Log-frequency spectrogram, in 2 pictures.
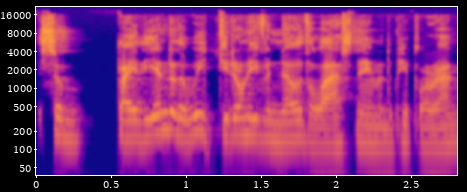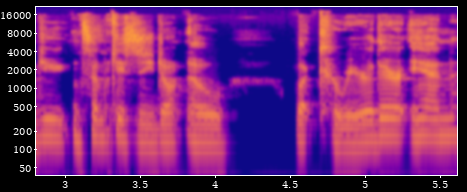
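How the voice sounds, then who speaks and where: This man speaks very rapidly, his pitch varying in an ordinary way. There is no echo, and the sound is dry and close. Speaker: author and hotelier, cancer patient. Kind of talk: casual interview conversation.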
